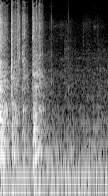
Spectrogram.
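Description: Clif Bar wrappers crinkling and crackling as a handful of the bars is handled, in quick sharp bursts over about the first second, then dying away.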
